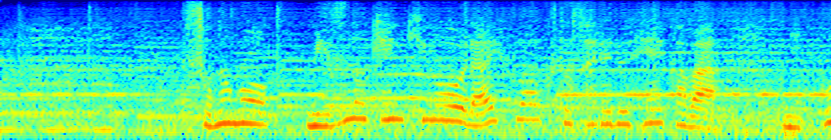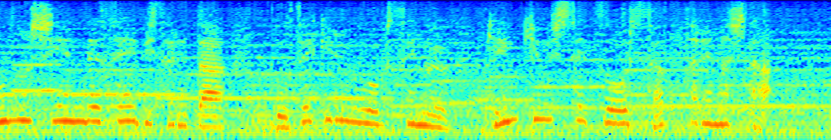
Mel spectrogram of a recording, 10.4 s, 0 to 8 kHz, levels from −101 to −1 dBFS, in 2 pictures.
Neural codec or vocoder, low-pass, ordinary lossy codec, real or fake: none; 7.2 kHz; Opus, 16 kbps; real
